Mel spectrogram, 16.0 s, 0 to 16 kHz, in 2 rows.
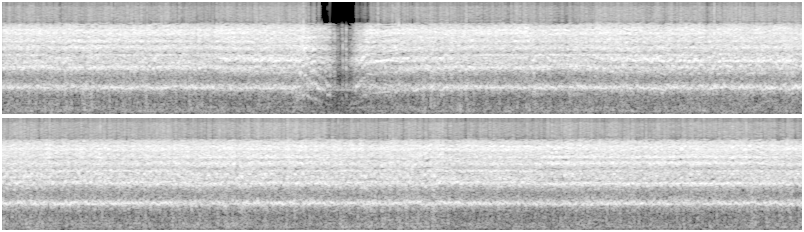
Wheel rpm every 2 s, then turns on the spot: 230, 150, 210, 210, 220, 230, 230, 230.
none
